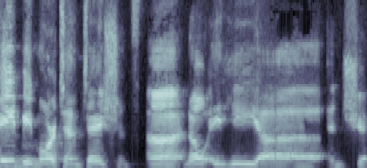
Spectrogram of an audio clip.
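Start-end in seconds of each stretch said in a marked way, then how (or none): 0.0-1.4 high-pitched cartoonish voice. Voicing a pet cat asking for treats: Roger from American Dad voice. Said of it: "Was that Roger from American Dad you were doing?".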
